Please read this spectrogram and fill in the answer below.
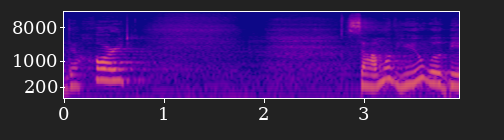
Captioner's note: inhales and exhales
